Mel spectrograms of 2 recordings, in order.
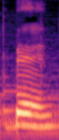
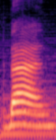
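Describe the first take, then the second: First: The e is closed, with the mouth narrower. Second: The e is open, with the mouth wider. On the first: The speaker calls it wrong. "Bu kelimeleri şu şekilde söyleseydim" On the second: The speaker calls it right. "Bu seste ağız biraz daha açılır"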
